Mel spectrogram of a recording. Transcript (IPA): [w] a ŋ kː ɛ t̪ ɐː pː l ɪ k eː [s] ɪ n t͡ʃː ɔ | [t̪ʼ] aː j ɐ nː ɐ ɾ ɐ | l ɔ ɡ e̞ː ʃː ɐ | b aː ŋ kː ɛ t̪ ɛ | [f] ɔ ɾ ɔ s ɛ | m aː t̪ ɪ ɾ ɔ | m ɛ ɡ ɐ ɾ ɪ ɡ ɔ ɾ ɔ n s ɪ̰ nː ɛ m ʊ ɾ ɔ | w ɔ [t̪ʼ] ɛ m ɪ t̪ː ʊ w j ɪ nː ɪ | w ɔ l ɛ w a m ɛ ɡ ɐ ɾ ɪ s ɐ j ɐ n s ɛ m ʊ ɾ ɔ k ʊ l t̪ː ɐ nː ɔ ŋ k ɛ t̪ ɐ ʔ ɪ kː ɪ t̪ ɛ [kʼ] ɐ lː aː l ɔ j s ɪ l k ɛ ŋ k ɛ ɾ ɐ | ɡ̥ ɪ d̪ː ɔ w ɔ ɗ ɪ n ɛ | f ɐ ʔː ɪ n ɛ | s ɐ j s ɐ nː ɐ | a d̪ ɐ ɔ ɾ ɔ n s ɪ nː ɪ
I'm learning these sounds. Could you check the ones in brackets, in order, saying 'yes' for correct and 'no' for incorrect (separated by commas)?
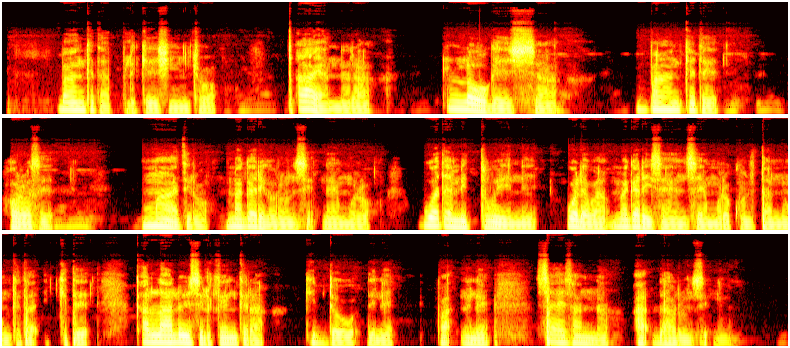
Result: no, no, yes, no, yes, yes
